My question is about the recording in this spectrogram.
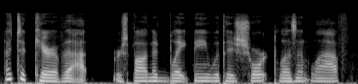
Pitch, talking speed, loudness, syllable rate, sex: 150 Hz, 200 wpm, -19 LUFS, 5.2 syllables/s, female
